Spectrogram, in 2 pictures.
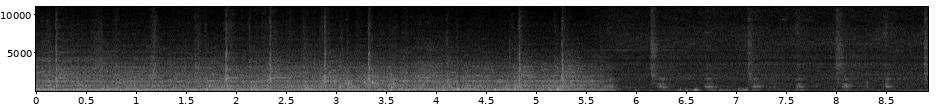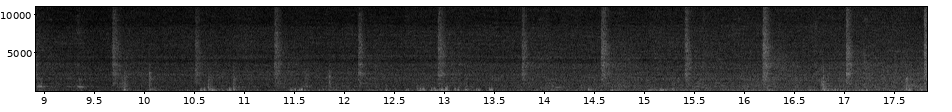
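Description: Railway coaches rumbling and clattering past at close range. About six seconds in this gives way to a GWR 57xx pannier tank locomotive moving slowly, quieter, with steam hiss and sharp beats about once a second.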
